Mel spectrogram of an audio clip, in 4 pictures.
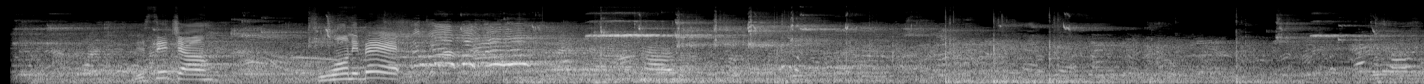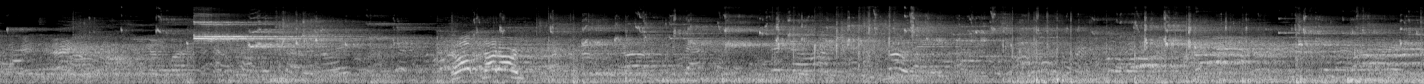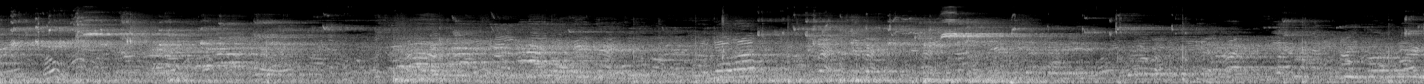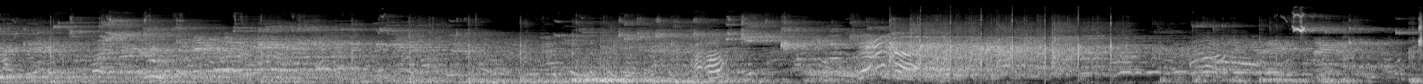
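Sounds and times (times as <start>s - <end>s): indistinct shouts and chatter: 0.1s - 56.9s.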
